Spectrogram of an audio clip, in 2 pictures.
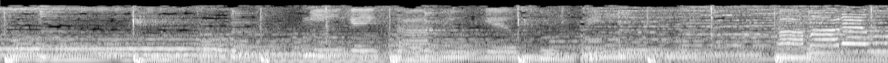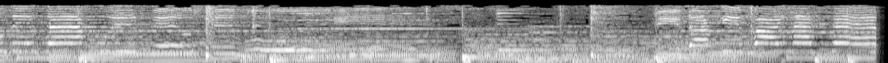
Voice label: ANIV. CASAMENTO DA AMIGA F; Aniversários; Aniversários diversos; fem

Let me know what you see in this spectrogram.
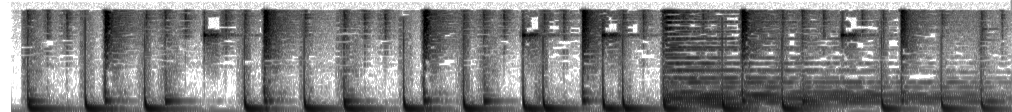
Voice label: Picante Masculino; Telemensagens

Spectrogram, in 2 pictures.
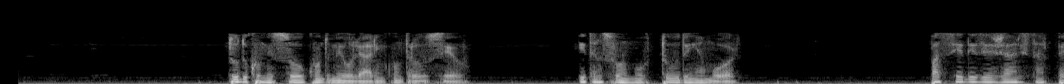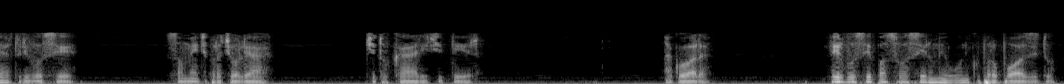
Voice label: ROMÂNTICA, Telemensagens, masc

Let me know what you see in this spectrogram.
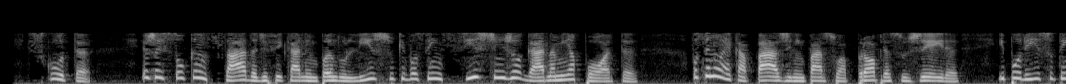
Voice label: Vizinho Porco Feminino; Telemensagens 2017

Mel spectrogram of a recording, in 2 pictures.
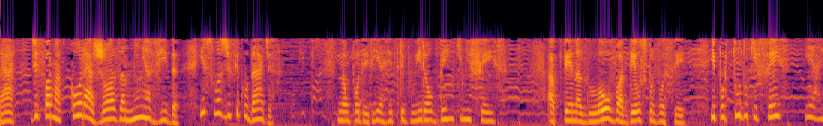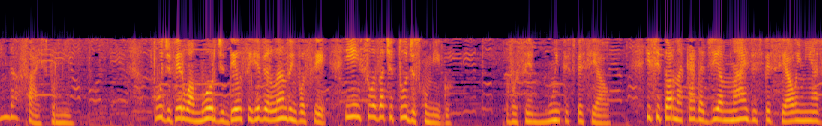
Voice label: AGRADEÇO SUA AJUDA F, Telemensagens, Gospel, fem; Telemensagens 2017

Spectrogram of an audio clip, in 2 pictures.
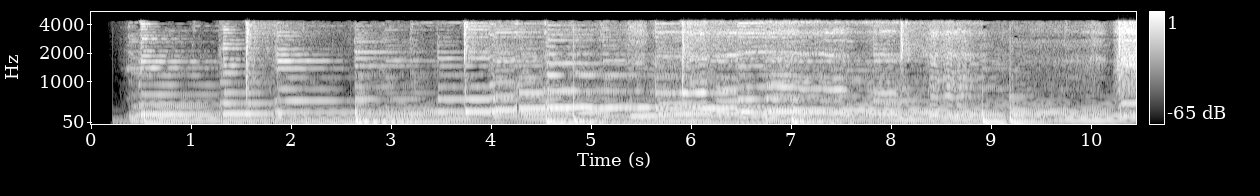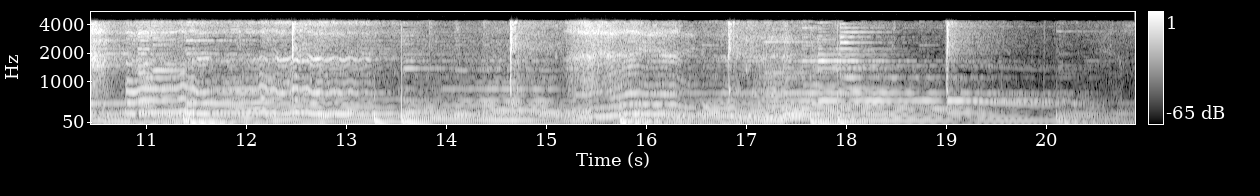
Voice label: RECONCILIAÇÃO F

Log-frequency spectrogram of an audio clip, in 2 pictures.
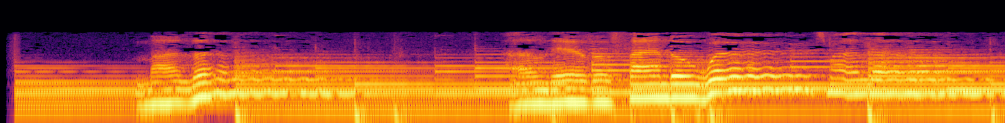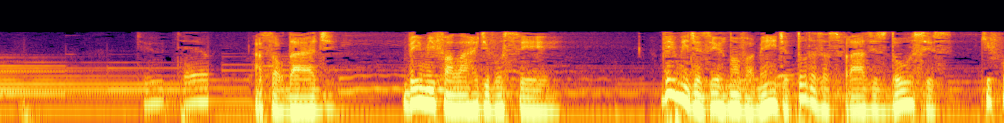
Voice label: Saudades Romântica Masculino

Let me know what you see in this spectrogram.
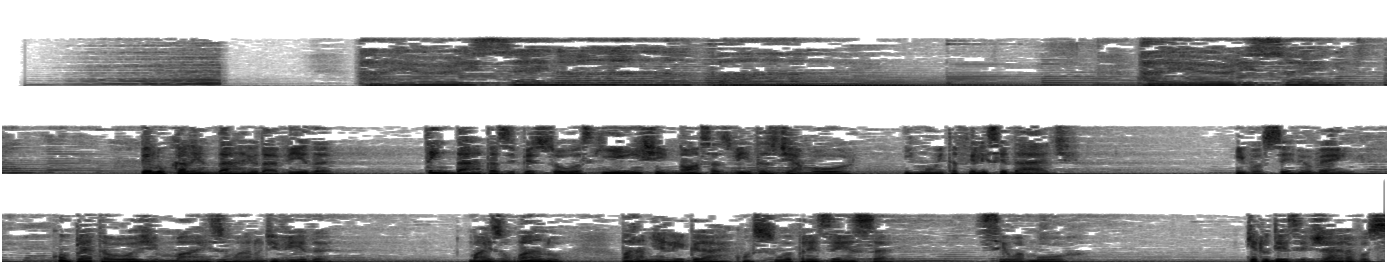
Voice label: ANIV. ROMANTICO M

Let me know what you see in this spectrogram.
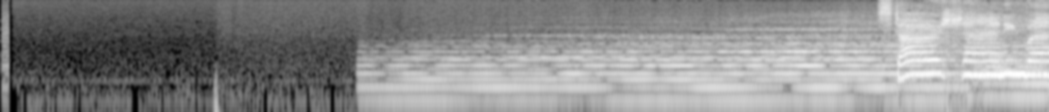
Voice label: DECLARACAO MASC, Declaração de amor; Telemensagens; Telemensagens 2017

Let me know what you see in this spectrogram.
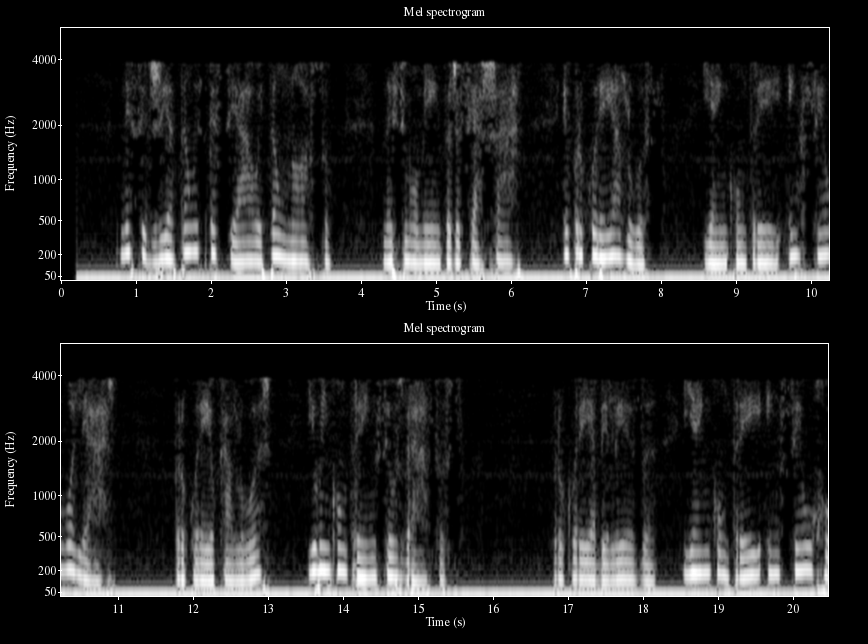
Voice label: voz - Anivers. Namoro ou Casamento (F); fem; Telemensagens 2017

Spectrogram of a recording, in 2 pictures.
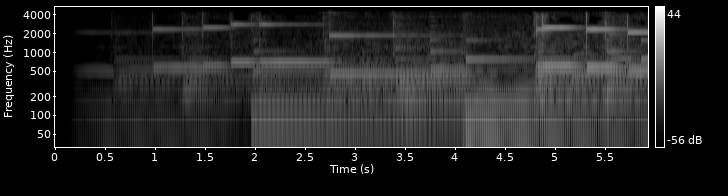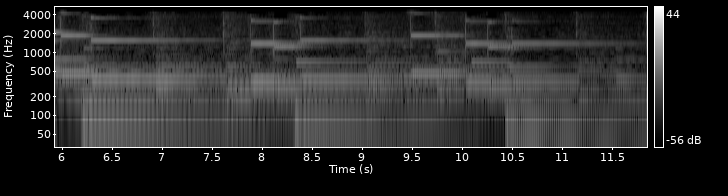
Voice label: CONVITE, fem; Telemensagens; Sensuais

